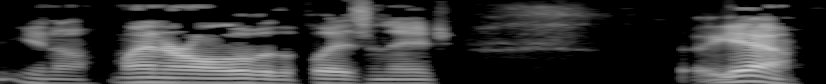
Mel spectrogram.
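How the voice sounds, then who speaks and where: A man in his forties co-hosting a casual ministry livestream from home, speaking in an easygoing, agreeable way with halting fillers. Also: on the low side, no echo. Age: 40s. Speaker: ministry co-host who prays for viewers.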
